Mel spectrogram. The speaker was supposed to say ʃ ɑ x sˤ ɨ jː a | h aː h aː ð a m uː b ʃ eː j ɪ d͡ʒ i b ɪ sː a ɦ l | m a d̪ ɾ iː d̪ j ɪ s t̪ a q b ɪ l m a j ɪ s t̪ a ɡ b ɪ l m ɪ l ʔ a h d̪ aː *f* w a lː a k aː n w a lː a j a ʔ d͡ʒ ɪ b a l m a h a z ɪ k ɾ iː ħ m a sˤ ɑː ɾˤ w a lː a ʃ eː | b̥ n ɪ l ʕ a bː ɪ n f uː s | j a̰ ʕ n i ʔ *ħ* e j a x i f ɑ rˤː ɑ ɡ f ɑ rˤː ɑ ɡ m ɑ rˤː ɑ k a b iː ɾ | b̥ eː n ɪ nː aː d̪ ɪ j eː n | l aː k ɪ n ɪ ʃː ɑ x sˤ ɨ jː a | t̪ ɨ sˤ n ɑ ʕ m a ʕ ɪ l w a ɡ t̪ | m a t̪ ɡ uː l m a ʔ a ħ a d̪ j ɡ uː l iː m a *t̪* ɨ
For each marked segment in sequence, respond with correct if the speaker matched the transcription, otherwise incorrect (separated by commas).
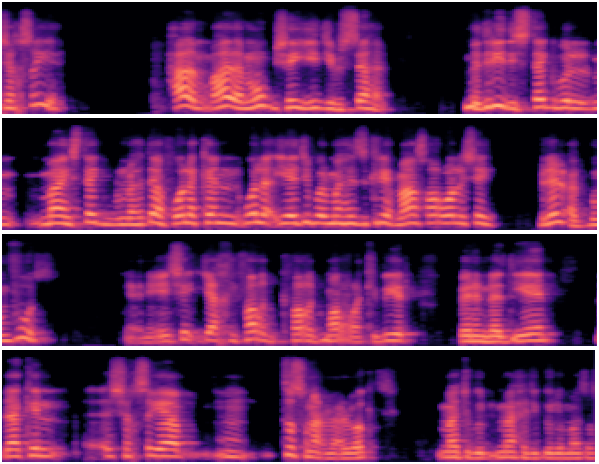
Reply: correct, incorrect, correct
